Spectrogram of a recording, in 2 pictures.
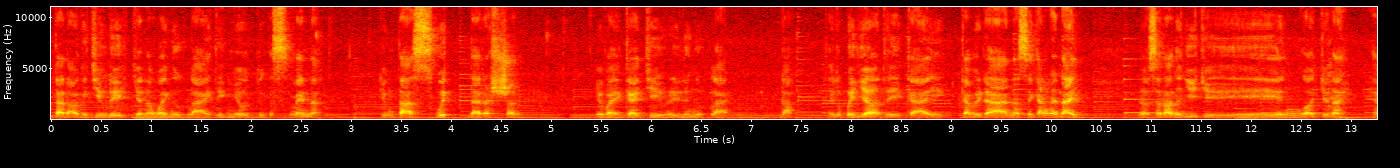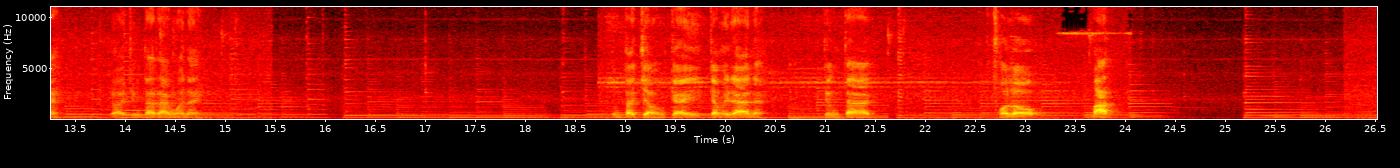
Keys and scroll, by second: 24.3 shift+Home.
